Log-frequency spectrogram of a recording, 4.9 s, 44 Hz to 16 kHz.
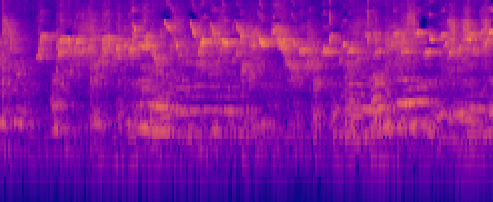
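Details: European goldfinch in song, recorded 2013: an unbroken stream of bright, high twittering phrases with buzzy trills and quick slurred notes, and faint lower sounds underneath.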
